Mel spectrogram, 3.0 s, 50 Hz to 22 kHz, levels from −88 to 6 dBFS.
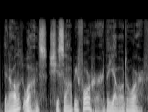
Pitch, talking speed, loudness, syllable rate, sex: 100 Hz, 225 wpm, -19 LUFS, 5.3 syllables/s, male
